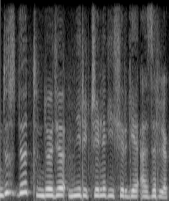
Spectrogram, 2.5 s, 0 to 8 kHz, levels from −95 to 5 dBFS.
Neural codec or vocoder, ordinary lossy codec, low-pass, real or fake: codec, 16 kHz, 0.8 kbps, ZipCodec; none; none; fake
